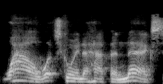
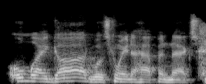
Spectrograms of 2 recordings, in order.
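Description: First: It sounds excited and positive. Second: It sounds alarmed and fearful.

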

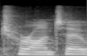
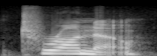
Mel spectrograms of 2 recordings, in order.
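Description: First: The second t sound is clearly pronounced. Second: The second t sound is dropped. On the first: The speaker has lived away from the city too long. The speaker calls it wrong. "I now sometimes say Toronto, which is really awful" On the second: It is the way locals say it. The speaker calls it right. "No second T pronounced"

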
